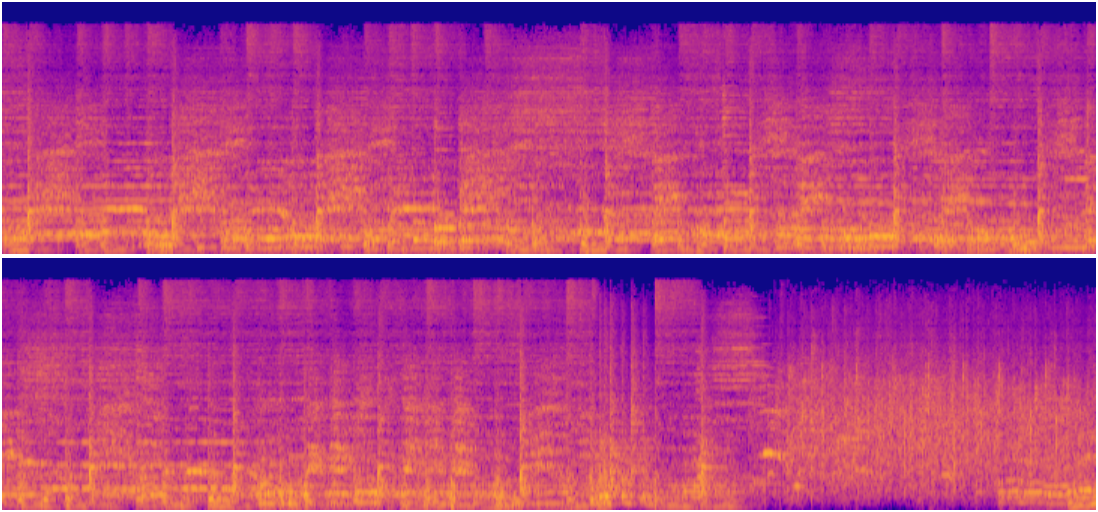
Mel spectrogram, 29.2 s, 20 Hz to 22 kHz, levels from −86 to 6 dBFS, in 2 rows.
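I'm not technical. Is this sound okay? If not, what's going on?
Yes, this sound is okay, with nothing going wrong anywhere in the recording. There is nothing here that needs fixing.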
